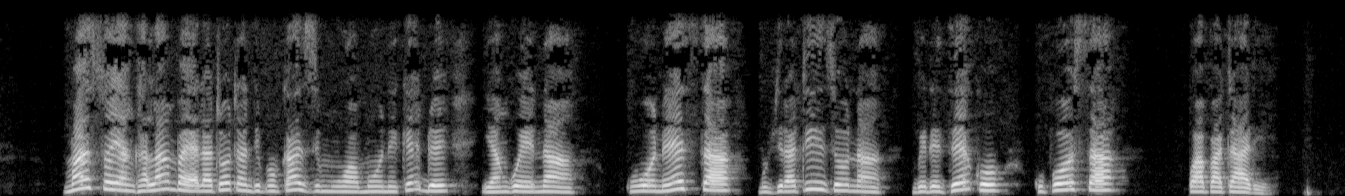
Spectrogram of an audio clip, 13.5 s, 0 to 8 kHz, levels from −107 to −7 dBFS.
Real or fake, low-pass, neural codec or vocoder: real; 7.2 kHz; none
